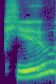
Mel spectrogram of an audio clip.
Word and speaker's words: Pugh: there's someone on twitter once mentioned um florence pugh is that how you say her name yeah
